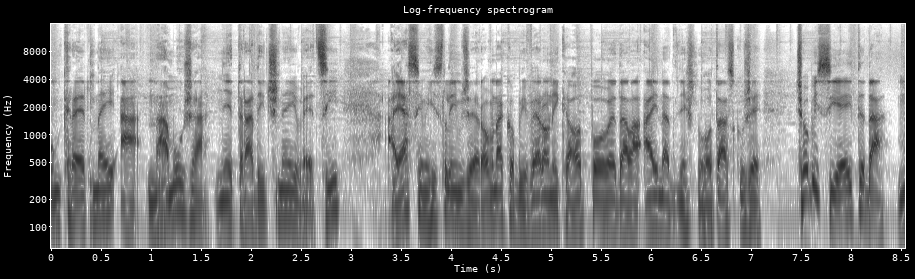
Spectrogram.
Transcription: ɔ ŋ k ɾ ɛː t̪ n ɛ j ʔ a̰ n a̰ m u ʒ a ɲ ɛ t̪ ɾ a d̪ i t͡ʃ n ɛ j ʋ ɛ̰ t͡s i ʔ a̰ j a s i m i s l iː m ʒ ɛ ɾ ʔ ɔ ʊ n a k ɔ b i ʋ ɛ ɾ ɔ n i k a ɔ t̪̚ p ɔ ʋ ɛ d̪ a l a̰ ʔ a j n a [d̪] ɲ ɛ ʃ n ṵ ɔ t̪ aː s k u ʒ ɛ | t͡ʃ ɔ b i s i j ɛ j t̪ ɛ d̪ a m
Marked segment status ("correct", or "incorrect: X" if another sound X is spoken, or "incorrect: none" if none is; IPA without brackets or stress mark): correct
